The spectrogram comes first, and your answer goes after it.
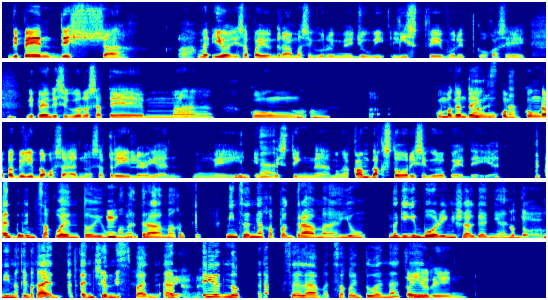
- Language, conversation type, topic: Filipino, unstructured, Ano ang huling pelikulang talagang nagpasaya sa’yo?
- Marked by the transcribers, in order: tapping; other background noise; "Oo" said as "oos"; laugh; in English: "attention span"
